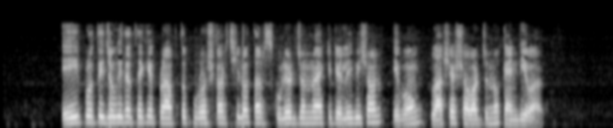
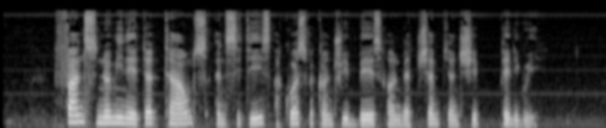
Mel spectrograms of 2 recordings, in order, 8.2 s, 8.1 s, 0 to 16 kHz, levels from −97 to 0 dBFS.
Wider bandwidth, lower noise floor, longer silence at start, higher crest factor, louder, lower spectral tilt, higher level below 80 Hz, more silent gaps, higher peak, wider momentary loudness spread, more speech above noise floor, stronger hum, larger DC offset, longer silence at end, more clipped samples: second, 8 kHz vs 11.5 kHz; first, -78 dBFS vs -63 dBFS; about the same, 0.85 s vs 0.75 s; second, 16 dB vs 22 dB; first, -18 LUFS vs -25 LUFS; about the same, -5 dB/octave vs -5.5 dB/octave; about the same, -56 dBFS vs -60 dBFS; neither; about the same, -2 dBFS vs -4 dBFS; second, 4 LU vs 10 LU; first, 60 dB vs 39 dB; second, none vs 50 Hz at -50 dBFS; neither; about the same, 0.95 s vs 0.95 s; neither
